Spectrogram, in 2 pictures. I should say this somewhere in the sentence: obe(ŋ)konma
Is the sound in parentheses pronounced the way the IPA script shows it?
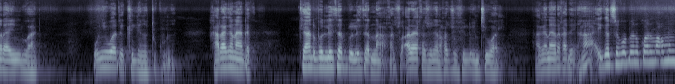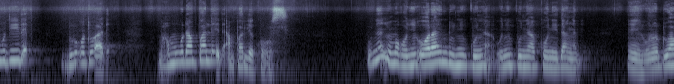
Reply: no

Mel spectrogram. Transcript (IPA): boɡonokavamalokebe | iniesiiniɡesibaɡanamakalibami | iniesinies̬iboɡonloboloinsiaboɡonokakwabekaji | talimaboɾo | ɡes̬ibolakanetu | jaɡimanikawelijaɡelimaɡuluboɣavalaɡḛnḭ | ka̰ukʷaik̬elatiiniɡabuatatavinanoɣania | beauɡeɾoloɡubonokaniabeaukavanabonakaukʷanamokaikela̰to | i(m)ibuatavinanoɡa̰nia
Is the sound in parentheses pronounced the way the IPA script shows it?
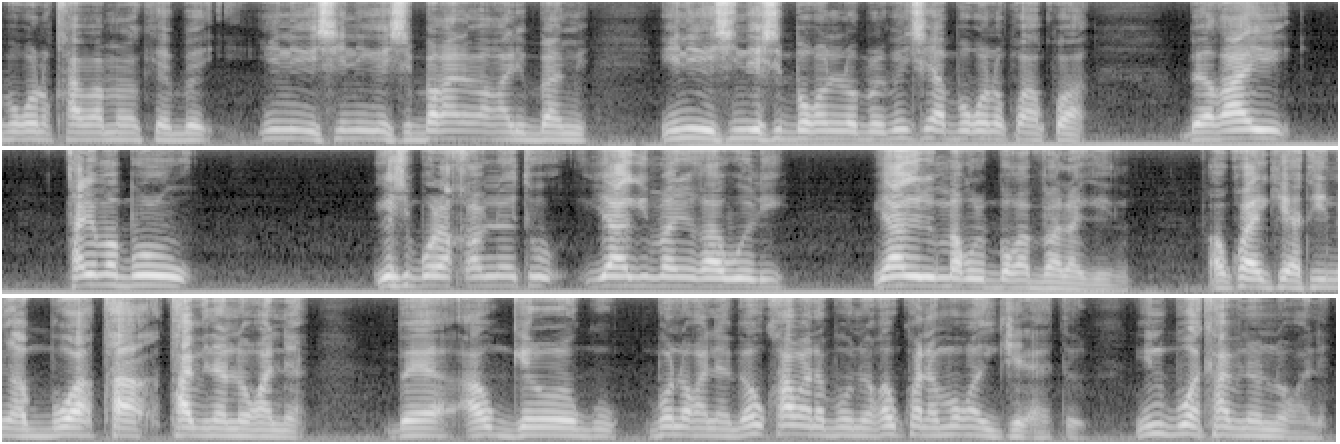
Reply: no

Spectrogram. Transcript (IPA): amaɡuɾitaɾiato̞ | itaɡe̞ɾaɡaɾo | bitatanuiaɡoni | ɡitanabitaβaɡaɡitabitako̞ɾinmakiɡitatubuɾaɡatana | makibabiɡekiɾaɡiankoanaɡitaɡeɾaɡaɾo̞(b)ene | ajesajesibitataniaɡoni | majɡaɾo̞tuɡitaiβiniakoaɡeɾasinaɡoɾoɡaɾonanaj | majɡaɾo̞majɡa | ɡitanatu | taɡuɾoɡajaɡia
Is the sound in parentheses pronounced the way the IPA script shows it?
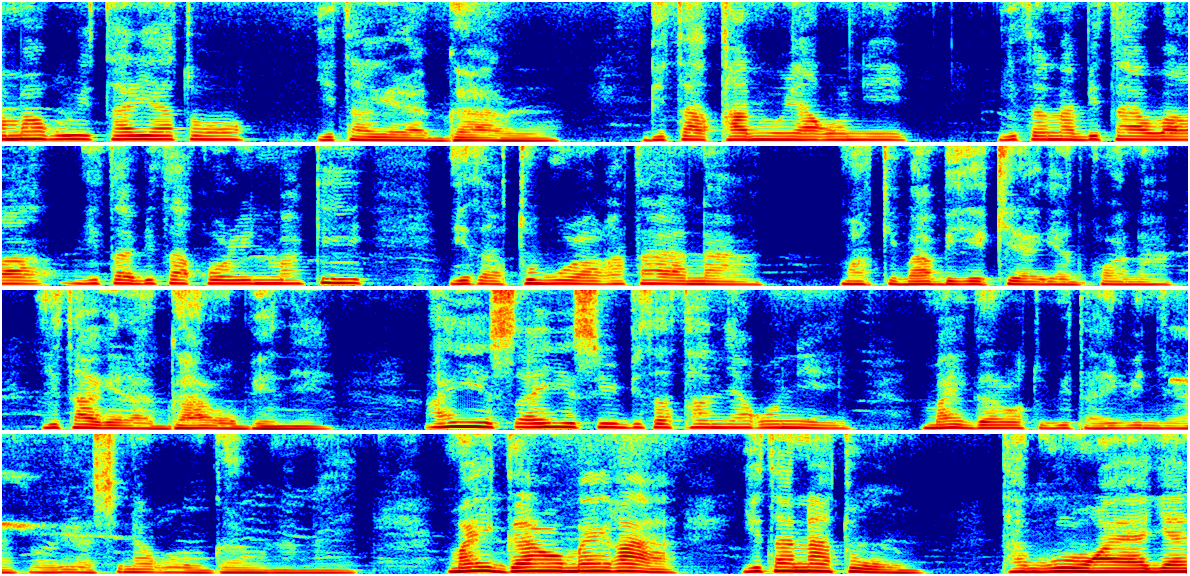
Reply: yes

